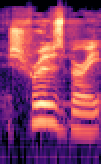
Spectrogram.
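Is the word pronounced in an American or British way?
American. The name is pronounced the American way.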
